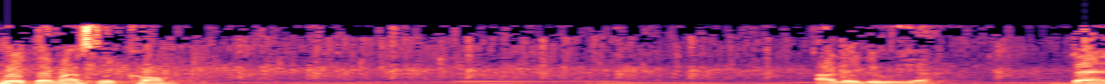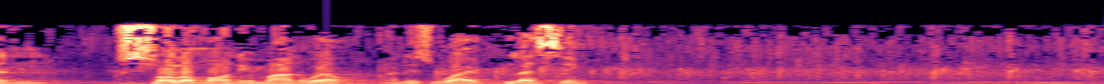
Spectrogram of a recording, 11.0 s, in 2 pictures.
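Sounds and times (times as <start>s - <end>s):
speech: 0.0s - 1.0s, 4.1s - 4.8s, 5.4s - 8.6s
audience applause at a church celebration: 0.0s - 11.0s.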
